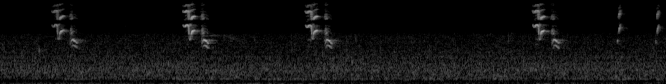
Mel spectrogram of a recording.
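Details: Quieter wild birds by the Oredezh River, Leningrad Region, Russia, on 8 April 2023 in spring. Paired high chirps recur every one to two seconds, with a steady hiss behind.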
